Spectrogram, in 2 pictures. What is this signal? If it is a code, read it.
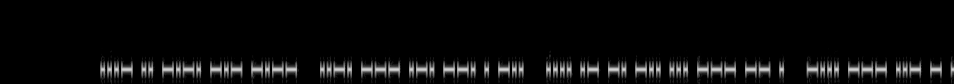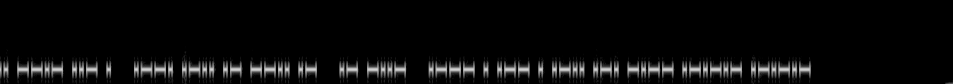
Morse code, heard as a keyed tone, about 34 wpm, 700 Hz. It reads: VICKY FORGED HANDSOME BOUTIQUE PLAZA AX JEWELRY..
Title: Pangram Challenge v2 - 35wpm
